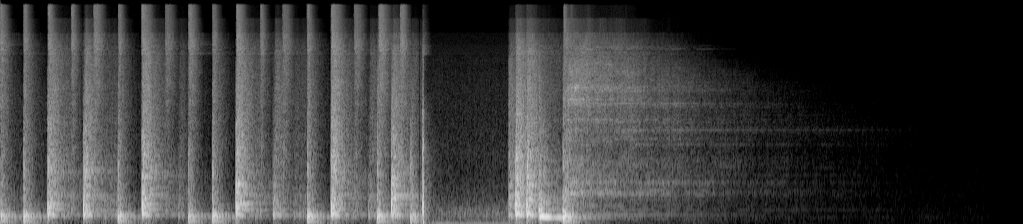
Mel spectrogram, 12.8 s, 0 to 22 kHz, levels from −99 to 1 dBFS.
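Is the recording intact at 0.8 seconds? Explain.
Yes, the audio is intact at 0.8 seconds, with no dropout, click, distortion or other fault at that moment.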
